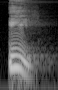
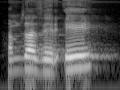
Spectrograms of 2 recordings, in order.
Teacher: تو اے نہیں پڑھنا بلکہ ای پڑھنا ہے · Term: معروف طریقہ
